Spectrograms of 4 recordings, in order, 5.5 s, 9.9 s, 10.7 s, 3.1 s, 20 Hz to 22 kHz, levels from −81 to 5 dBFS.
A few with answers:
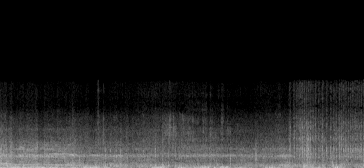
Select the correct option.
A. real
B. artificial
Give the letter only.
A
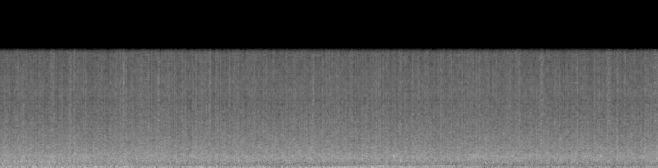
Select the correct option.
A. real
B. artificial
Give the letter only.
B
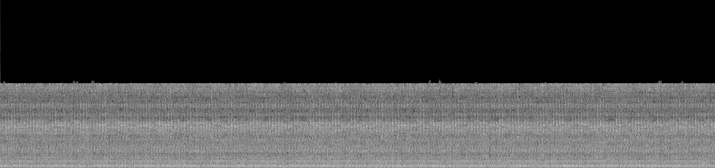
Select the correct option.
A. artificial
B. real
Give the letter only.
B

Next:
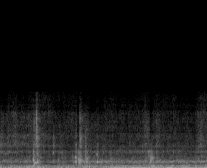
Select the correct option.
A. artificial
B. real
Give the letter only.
A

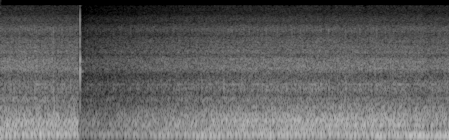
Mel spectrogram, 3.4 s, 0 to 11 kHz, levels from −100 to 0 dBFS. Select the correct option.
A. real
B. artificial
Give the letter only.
A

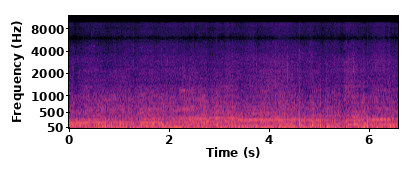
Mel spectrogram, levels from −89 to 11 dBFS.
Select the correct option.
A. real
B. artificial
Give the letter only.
B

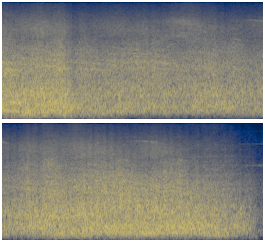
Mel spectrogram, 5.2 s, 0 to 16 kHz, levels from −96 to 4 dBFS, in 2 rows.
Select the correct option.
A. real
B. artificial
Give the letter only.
B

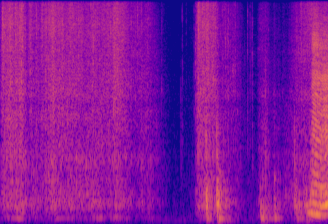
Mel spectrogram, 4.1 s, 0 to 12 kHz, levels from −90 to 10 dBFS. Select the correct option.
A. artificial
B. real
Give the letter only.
B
